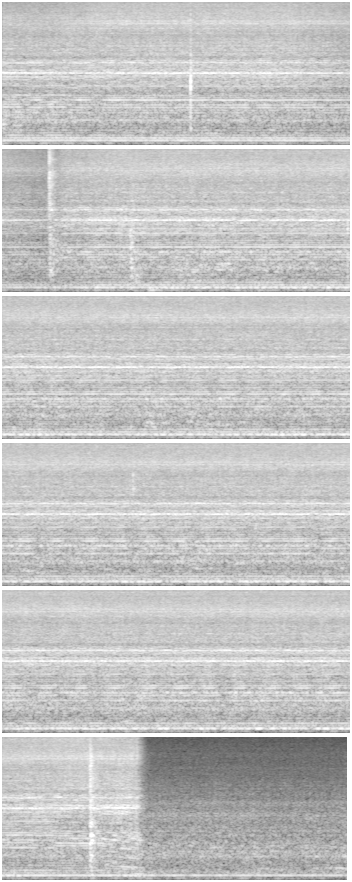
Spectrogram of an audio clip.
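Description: Electric pump of a Buon Vino tabletop bottle filler running steadily with a whine, pumping sanitizer solution up through the filler into a bottle. It sags briefly with a click about five seconds in and cuts off near the end.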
